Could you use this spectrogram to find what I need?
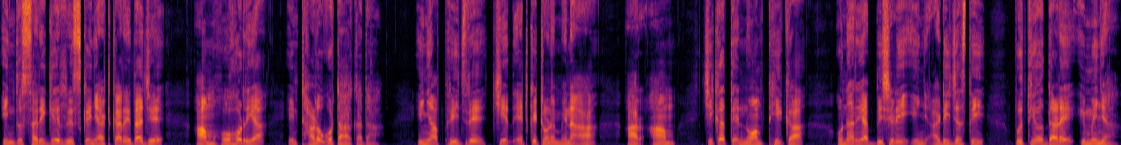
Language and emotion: Santali, happy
